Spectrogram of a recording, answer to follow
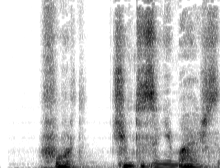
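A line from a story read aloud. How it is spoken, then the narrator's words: Surprised whisper. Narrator (Russian): спросил он удивленным шепотом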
